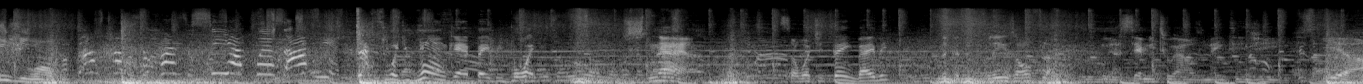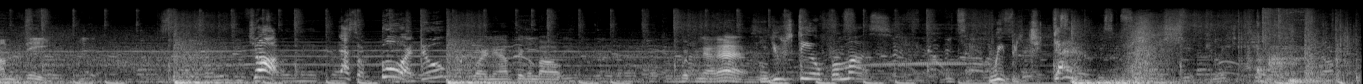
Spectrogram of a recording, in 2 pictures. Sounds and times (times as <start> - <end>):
Speech: 0.0 - 2.0, 7.9 - 14.2, 23.2 - 24.8
Music: 0.0 - 27.2.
